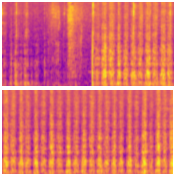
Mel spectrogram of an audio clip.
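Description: A biro pen scratches over the surface of a large, empty, hollow corrugated cardboard box, shading in a drawing. After a few faint, scattered scratches, a sharp tap starts a steady run of rapid back-and-forth strokes, each a dry, papery rasp with a hollow, boxy body.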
